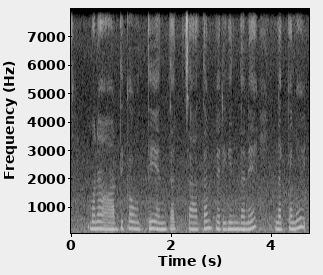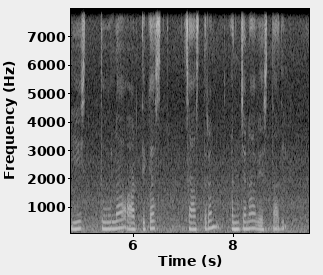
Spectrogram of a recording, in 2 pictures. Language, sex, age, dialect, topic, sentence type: Telugu, female, 60-100, Telangana, banking, statement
